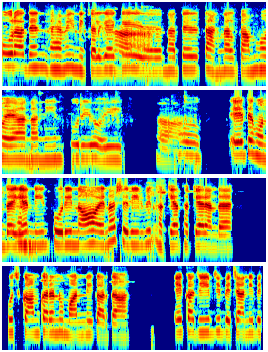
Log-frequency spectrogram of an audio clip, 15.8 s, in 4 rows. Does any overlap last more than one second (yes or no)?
no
